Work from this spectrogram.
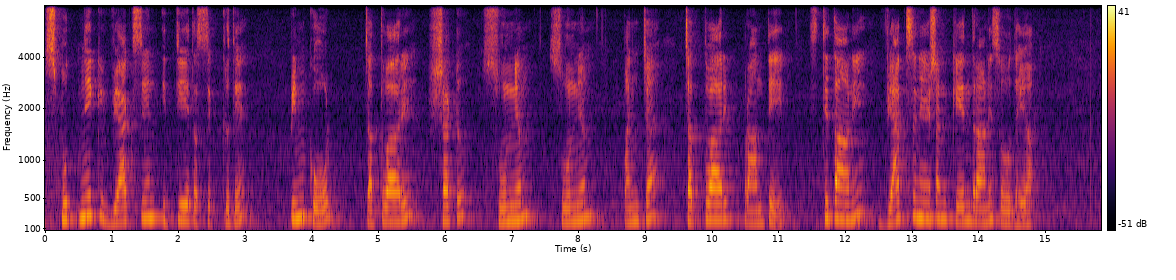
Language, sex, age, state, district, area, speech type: Sanskrit, male, 30-45, Andhra Pradesh, East Godavari, rural, read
